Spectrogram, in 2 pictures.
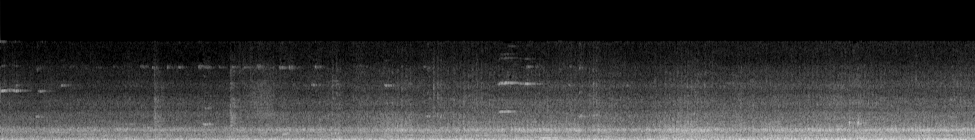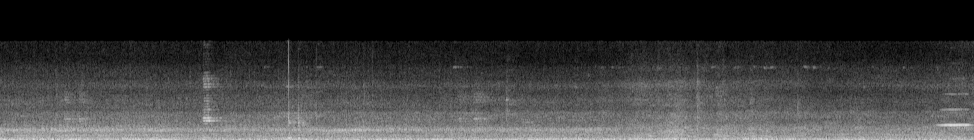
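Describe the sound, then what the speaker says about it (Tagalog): Busy road traffic with many vehicles makes a steady, loud roar of engines and tyres, a dense wash of passing cars and heavier vehicles that continues without a break and has no clear speech. "marami ng sasakyan dito"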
